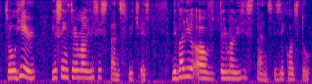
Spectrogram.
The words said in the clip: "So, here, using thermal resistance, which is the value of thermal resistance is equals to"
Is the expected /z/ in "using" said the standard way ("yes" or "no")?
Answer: no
